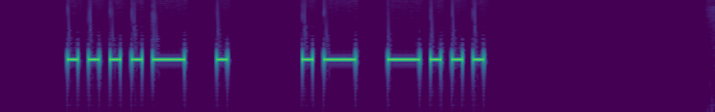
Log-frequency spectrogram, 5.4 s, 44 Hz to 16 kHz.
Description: Morse code, heard as a keyed tone, about 15 wpm, 700 Hz. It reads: 4E AB
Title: Field Day Exchanges Encore - 15wpm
